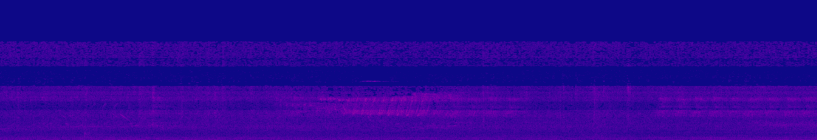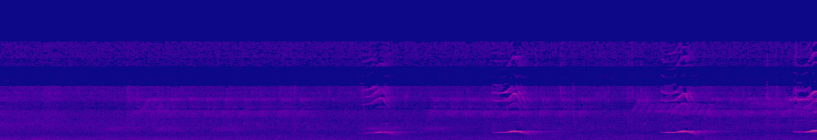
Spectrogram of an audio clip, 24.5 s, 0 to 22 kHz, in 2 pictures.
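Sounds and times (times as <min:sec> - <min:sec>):
steady low hum of traffic: 0:00.0 - 0:24.5
bird giving short clear downward-sliding calls: 0:17.6 - 0:18.4, 0:19.6 - 0:20.5.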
